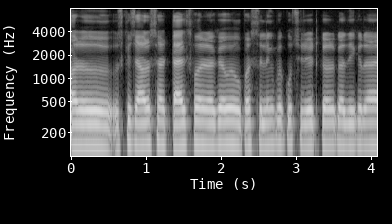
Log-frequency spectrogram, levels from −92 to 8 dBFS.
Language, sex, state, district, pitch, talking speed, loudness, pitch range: Hindi, male, Odisha, Malkangiri, 135 Hz, 280 wpm, -15 LUFS, 130-135 Hz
